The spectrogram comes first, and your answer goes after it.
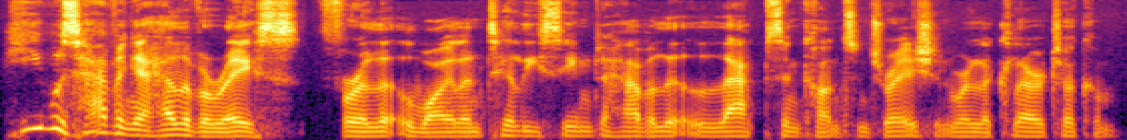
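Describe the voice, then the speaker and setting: A man's voice: on the low side, expressive, fast talker, vocal fry, no room sound, studio quality. A man hosting a racing review panel in easygoing casual chat, handing questions to his co-hosts. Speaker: host.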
